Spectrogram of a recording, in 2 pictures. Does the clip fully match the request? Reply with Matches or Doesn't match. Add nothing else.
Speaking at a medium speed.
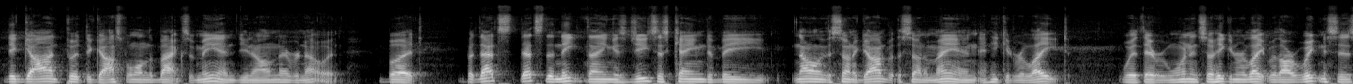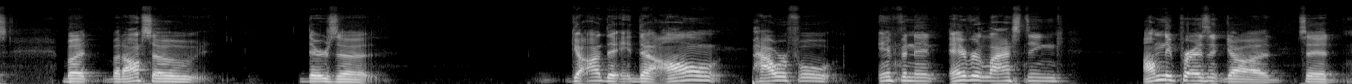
Matches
